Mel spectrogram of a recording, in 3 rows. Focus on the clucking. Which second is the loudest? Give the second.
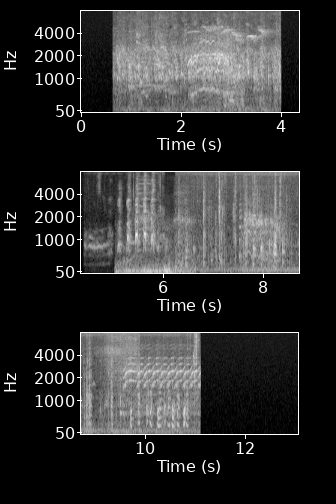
6 s.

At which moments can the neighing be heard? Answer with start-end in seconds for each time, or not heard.
2.1-3.4, 7.6-9.0.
